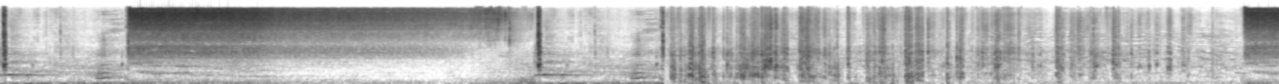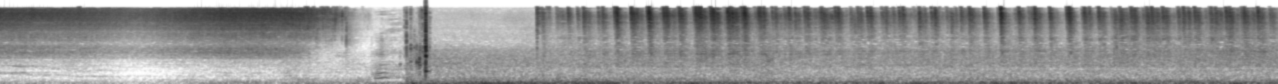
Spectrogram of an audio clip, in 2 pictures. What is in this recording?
Sonic Postcard AMSP Felipe Ashley
AusiasMarch, Barcelona, CityRings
